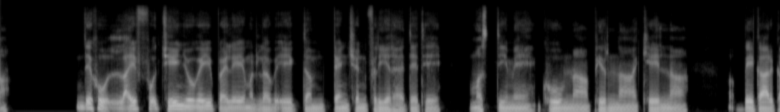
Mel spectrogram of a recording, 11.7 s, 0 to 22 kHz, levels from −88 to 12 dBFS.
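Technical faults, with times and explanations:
No technical faults can be heard in this speech clip. Nothing in it calls for a time or an explanation.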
